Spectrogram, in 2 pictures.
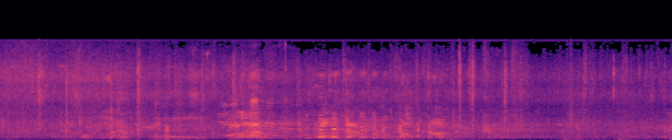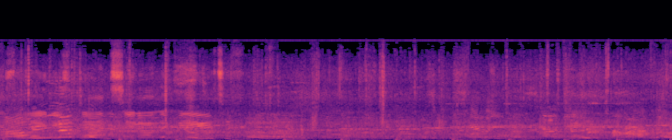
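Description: Drums beat a steady rhythm outdoors.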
